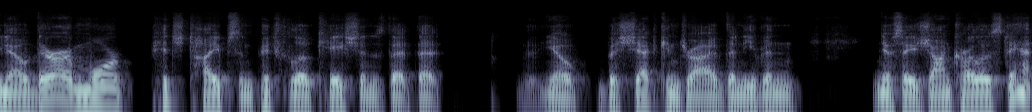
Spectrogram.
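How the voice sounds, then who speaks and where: A man with a plain, everyday voice speaks at a fairly low pitch and a moderate pace, his intonation lively and his loudness very even. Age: 50s. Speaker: baseball analyst. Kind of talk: casual chat.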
